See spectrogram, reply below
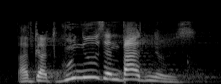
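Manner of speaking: put-on thick, heavy Russian accent, terse and swooping. Retelling a surgeon from Russia examining a spot before surgery: heavy Russian accent. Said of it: "he's got this heavy accent".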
